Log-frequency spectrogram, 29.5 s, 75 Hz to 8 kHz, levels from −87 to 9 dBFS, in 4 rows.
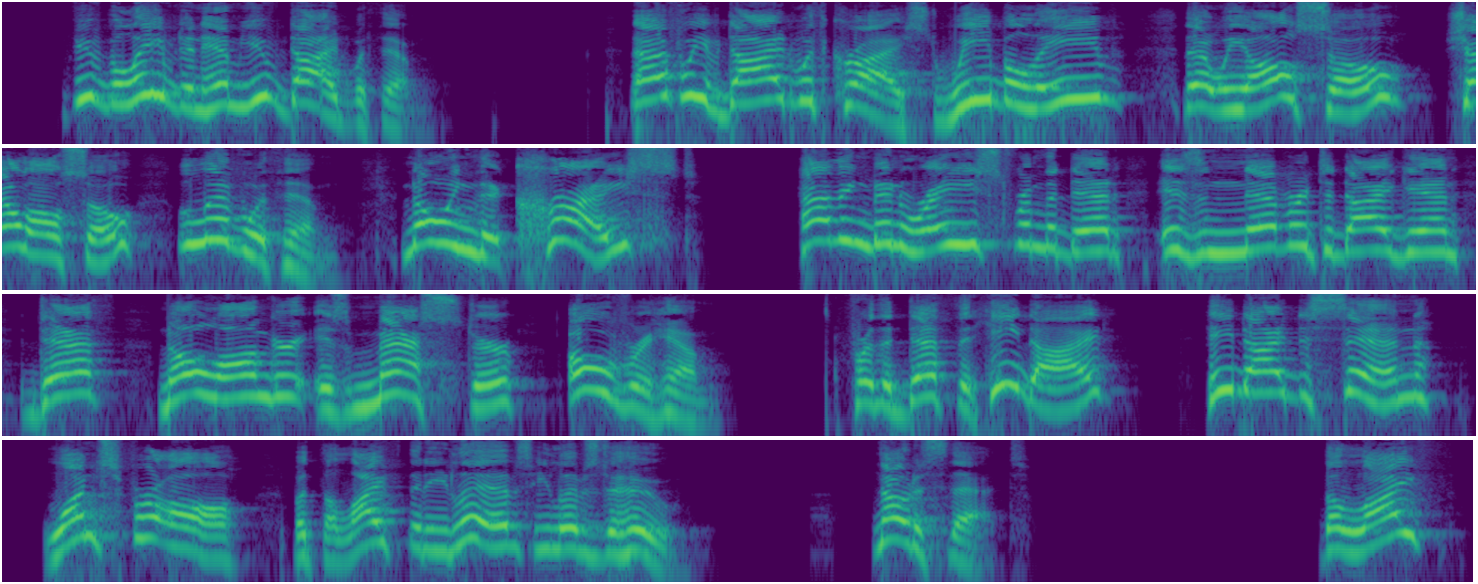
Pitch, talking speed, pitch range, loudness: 280 Hz, 145 wpm, 235-330 Hz, -21 LUFS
